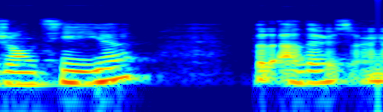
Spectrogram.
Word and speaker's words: gentille: And then gentil becomes gentille with that double L. And you have to make that nice Y sound in certain regions of France.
